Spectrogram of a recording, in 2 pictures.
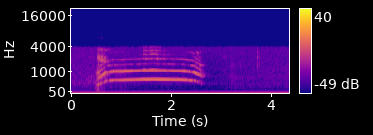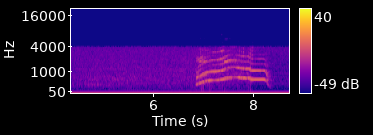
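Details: Goro, a male Pembroke Welsh Corgi, howls like the MGM logo lion on 3 September 2014: two drawn-out, wavering howls separated by a few seconds of quiet.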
